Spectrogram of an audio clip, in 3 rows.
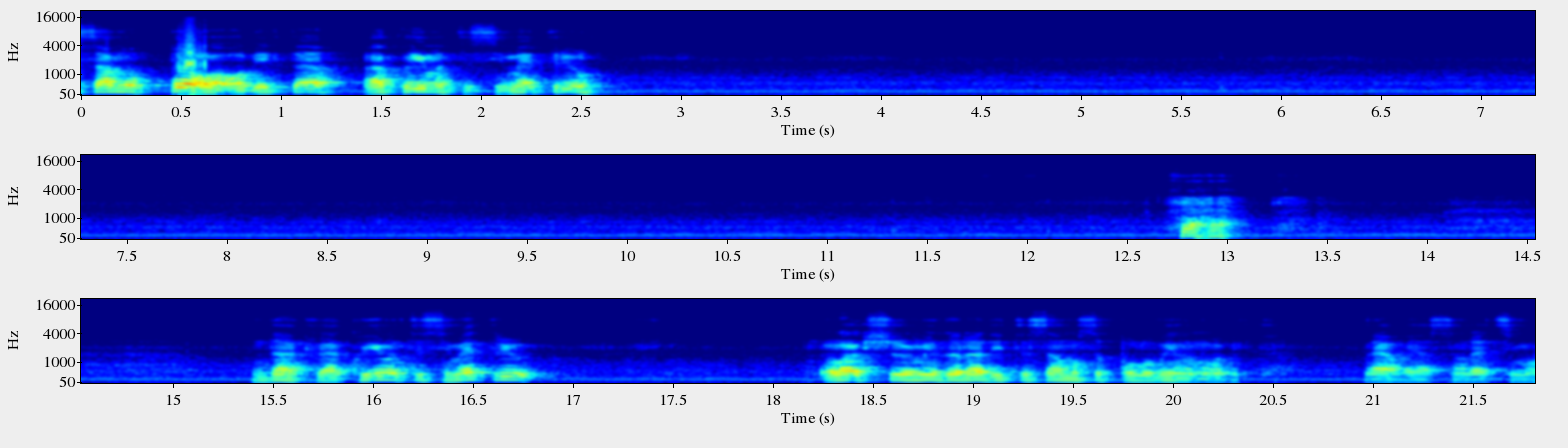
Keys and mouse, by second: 16.0 click, 19.3 e.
